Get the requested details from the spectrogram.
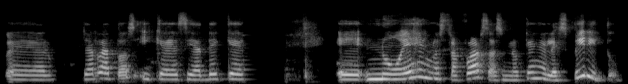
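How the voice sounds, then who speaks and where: A woman, talking in a rambling, casual way over a video call, full of fillers and restarts. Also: high voice. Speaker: Bible study group member. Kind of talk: casual group discussion.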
